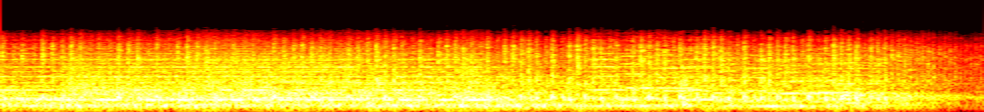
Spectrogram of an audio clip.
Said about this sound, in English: Bergman and his comrades run towards a small plane, its propeller already turning.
